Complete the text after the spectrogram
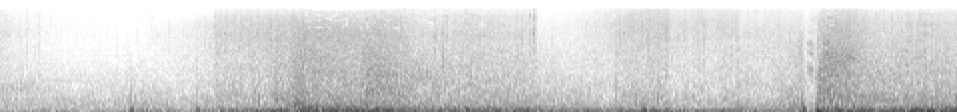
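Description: Magic crackles and hums loudly.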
